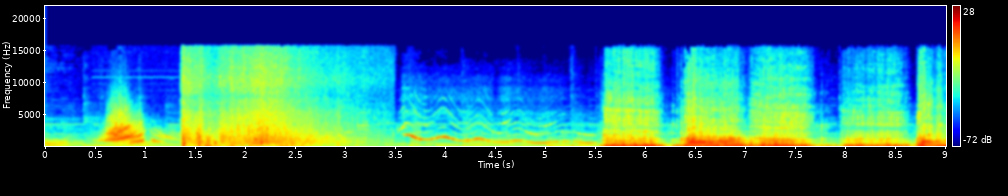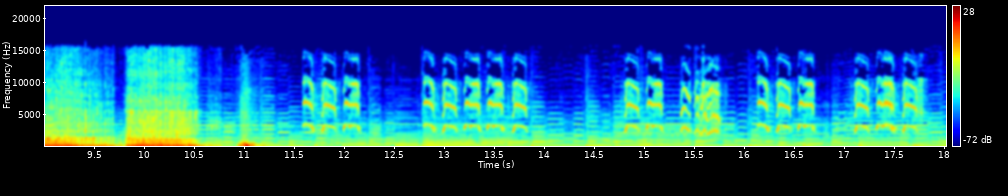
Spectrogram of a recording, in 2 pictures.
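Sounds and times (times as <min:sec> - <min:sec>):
falling cartoon whistle: 0:00.6 - 0:01.3, 0:03.5 - 0:05.5, 0:11.6 - 0:12.2, 0:12.8 - 0:13.9, 0:14.8 - 0:17.8
lion roaring: 0:05.5 - 0:11.2
quick high squeaks: 0:11.6 - 0:12.2, 0:12.8 - 0:13.9, 0:14.7 - 0:18.0.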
